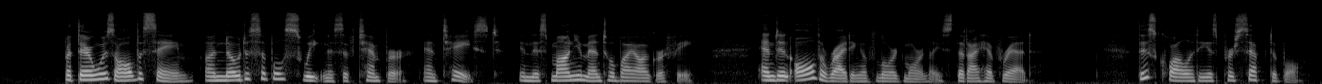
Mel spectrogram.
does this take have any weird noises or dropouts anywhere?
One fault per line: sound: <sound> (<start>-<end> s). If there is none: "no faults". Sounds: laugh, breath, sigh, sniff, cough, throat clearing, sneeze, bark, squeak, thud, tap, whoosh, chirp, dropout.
no faults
